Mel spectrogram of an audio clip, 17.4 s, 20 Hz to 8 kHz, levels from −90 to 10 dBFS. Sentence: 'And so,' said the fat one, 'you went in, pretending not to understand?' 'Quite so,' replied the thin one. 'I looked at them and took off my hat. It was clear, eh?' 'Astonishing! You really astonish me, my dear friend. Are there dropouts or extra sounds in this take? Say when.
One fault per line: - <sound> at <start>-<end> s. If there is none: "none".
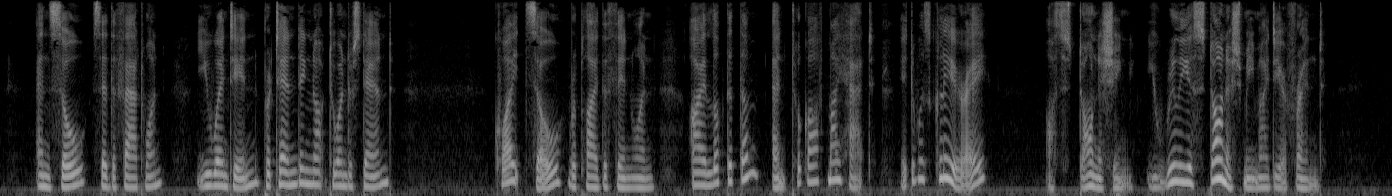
none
